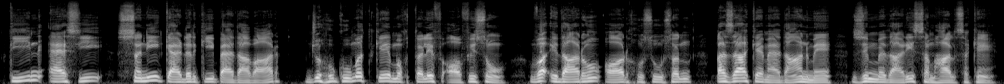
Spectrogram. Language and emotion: Urdu, neutral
